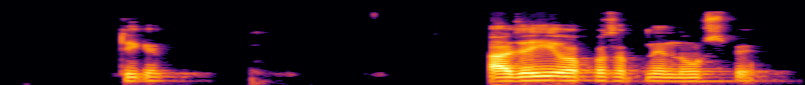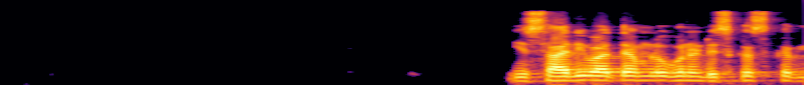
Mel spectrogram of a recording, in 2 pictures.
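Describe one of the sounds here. A man lectures into a microphone in a calm, explaining manner.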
